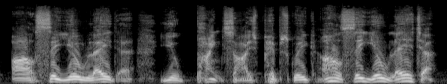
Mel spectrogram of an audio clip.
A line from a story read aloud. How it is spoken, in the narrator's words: With steel-ribbed eyes and gorging veins bursting to explode, Basher spat out a crooked laugh and said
